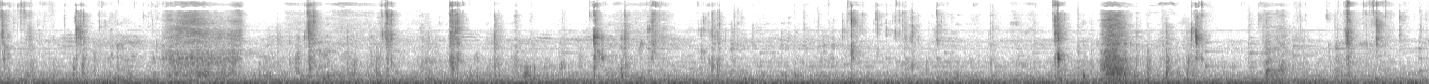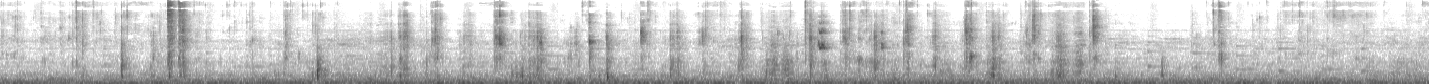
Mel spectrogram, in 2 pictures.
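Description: Close-up chewing and biting sounds of a person eating chicken curry with rice by hand, with many short mouth clicks and smacks all through.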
